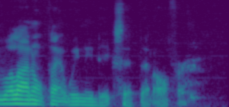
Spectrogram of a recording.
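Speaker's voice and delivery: playful joking delivery. Telling how he answered the men's question about the offer, retelling a joking remark.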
